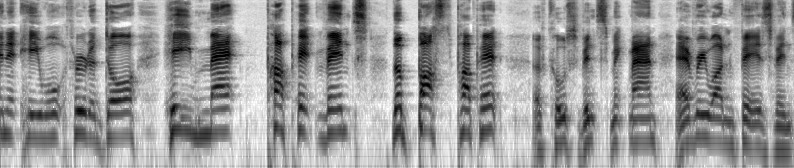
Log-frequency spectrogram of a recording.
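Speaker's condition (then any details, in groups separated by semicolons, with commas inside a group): No condition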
